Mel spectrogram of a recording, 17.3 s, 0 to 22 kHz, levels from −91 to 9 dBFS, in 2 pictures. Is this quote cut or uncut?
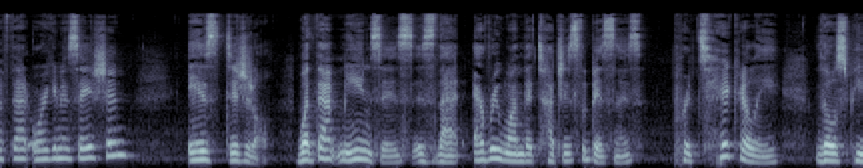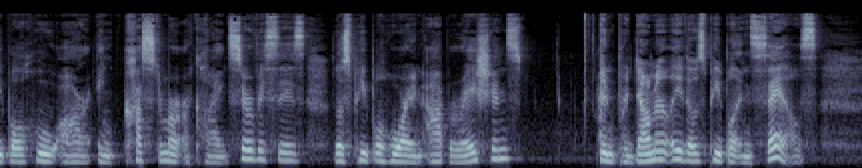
cut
